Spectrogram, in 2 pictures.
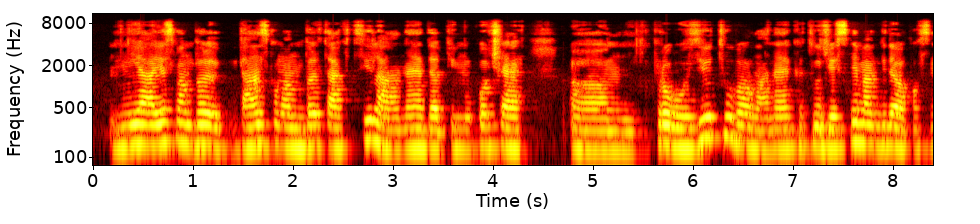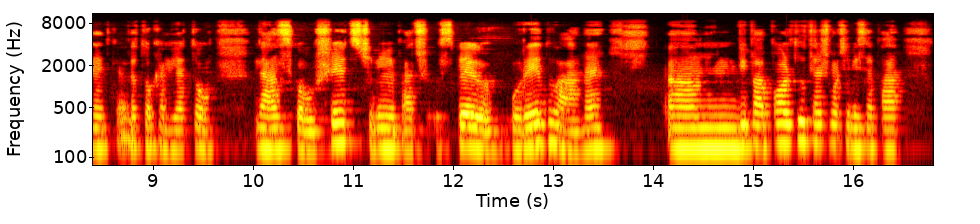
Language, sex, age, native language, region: Slovenian, male, 12-17, Slovenian, Central Slovenia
